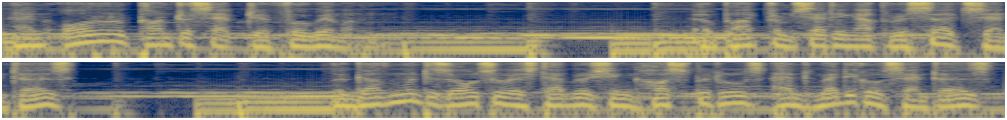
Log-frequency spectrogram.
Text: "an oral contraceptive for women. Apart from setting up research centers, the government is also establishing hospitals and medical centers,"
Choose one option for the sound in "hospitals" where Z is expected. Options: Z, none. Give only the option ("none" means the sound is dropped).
Z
